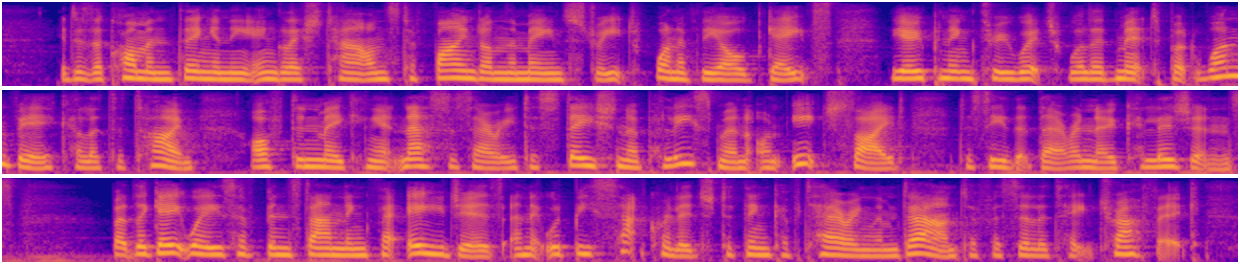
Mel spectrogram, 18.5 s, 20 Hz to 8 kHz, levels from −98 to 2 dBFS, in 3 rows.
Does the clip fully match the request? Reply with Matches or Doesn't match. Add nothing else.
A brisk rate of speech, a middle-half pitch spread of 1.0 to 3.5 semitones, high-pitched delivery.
Matches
